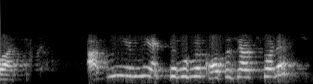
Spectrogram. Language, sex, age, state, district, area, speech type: Bengali, female, 18-30, West Bengal, Darjeeling, urban, conversation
